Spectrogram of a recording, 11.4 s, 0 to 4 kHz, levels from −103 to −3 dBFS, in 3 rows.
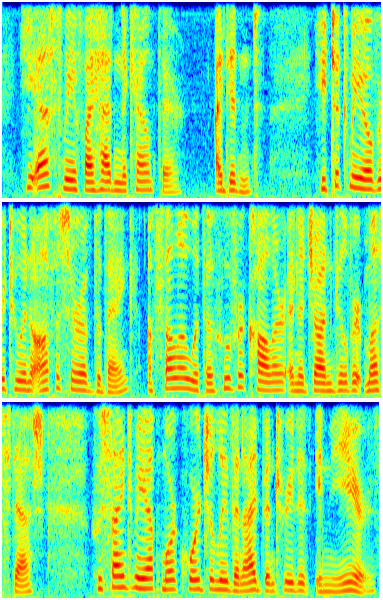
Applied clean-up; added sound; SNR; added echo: none; none; none; none.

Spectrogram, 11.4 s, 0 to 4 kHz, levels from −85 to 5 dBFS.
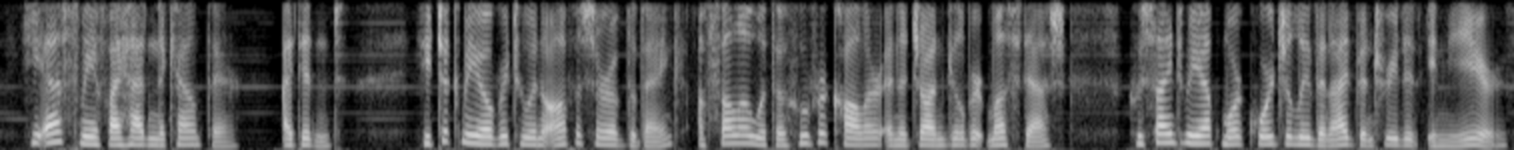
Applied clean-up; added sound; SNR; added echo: neural separator model SepFormer WHAM!.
